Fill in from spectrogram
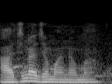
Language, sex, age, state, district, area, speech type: Gujarati, male, 18-30, Gujarat, Junagadh, urban, spontaneous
